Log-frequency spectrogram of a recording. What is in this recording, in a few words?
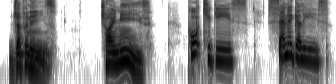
Speak Accentuatio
